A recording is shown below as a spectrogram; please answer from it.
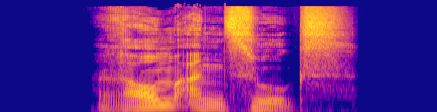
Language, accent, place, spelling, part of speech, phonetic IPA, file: German, Germany, Berlin, Raumanzugs, noun, [ˈʁaʊ̯mʔanˌt͡suːks], De-Raumanzugs.ogg
- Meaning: genitive singular of Raumanzug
